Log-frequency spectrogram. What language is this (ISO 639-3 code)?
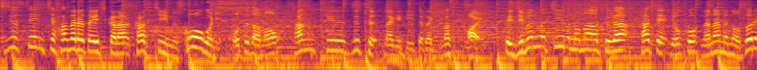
jpn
